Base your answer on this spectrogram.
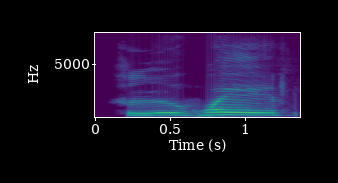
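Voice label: "zhi3hui1", Mandarin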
